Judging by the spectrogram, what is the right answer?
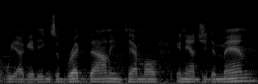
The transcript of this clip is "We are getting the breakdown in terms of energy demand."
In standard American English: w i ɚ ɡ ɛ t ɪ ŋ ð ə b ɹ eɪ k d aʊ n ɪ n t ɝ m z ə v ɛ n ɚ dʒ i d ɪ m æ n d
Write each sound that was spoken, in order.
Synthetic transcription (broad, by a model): w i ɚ ɡ ɛ t ɪ ŋ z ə b ɹ eɪ k d aʊ n ɪ n t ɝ m ə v ɛ n ɚ dʒ i d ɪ m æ n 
